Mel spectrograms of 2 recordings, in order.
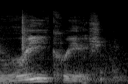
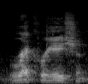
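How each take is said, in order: First: The word begins with a long 'ree' sound. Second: The word begins with a short 'rek' sound. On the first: It means creating something anew. The speaker calls it right. "the word is really recreation" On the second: It means leisure or play. The speaker calls it wrong. "has been pronounced recreation"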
